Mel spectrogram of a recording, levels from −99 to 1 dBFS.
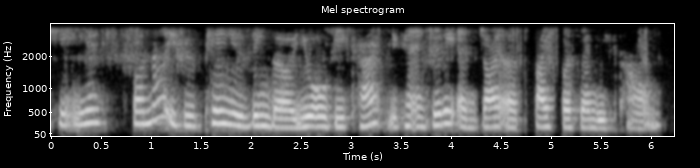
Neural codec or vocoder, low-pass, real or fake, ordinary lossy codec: none; 3.6 kHz; real; none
